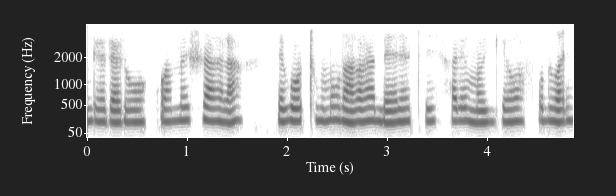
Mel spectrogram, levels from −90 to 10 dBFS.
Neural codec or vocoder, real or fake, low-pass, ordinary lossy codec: codec, 16 kHz in and 24 kHz out, 0.9 kbps, LongCat-Audio-Codec, fine tuned four codebook decoder; fake; 3.6 kHz; none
